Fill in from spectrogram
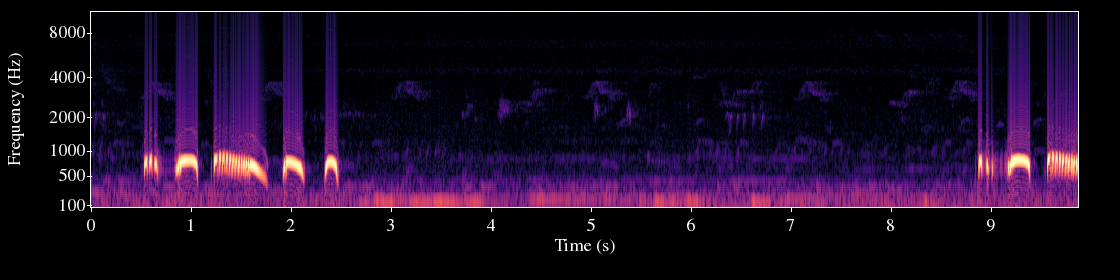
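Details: Khmer spotted dove cooing: a quick phrase of short hollow coos with one longer descending note, then about six seconds of near silence with low hum before the next coo phrase begins.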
